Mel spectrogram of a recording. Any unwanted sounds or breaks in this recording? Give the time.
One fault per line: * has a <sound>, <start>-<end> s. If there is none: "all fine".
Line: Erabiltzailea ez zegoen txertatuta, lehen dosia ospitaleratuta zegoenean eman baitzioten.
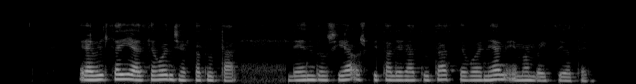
all fine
